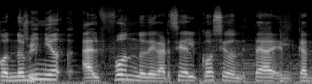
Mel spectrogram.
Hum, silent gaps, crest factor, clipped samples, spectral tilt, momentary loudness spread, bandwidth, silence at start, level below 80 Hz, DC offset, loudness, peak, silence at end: none; none; 16 dB; under 0.1%; -5 dB/octave; 5 LU; 16.5 kHz; 0 s; -42 dBFS; under 0.1%; -19 LUFS; -2 dBFS; 0 s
